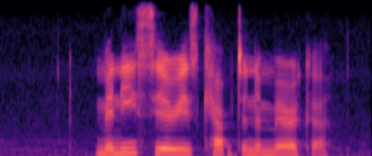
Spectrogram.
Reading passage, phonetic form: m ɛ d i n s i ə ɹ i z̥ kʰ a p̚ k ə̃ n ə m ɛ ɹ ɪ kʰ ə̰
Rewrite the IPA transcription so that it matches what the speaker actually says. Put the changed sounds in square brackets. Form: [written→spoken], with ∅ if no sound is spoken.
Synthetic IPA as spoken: m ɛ [d→n] i [n→∅] s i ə ɹ i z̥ kʰ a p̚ [k→t] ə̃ n ə m ɛ ɹ ɪ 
